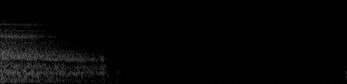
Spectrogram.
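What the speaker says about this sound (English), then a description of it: "Breathing out through your mouth." A long, deep exhale through the mouth, a steady breathy rush that fades after about a second and gives way to near silence.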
